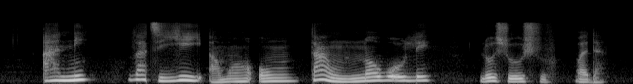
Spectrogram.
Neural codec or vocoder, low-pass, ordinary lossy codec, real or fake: codec, 16 kHz, 0.3 kbps, FocalCodec; 7.2 kHz; MP3, 96 kbps; fake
